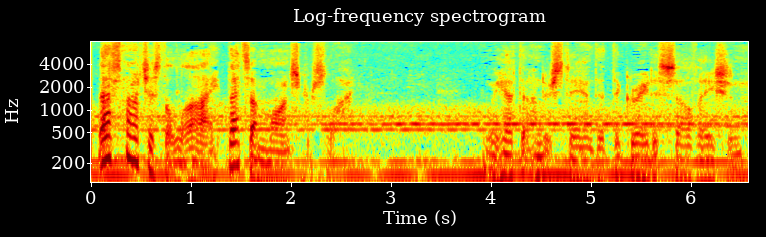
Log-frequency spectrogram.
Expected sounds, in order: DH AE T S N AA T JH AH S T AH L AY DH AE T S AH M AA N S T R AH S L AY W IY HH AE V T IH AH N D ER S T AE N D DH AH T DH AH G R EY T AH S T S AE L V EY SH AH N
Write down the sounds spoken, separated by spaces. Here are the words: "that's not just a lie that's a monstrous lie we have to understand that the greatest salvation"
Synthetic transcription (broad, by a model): DH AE T S N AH T JH AH S T AH L AY DH AE T S AH M AA N S T R AH S L AY W IY HH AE F T IH AH N D ER S T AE N DH AH T DH AH G R EY T AH S T S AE L V EY SH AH N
